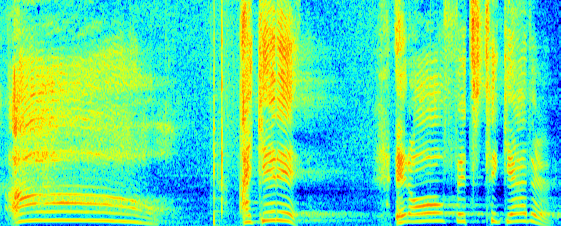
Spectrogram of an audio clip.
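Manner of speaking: high, bright cry of sudden understanding; sudden realization. Acted. Women in the tomb finally understanding, excited realization. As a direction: let it dawn on you all at once, voice leaping up.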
